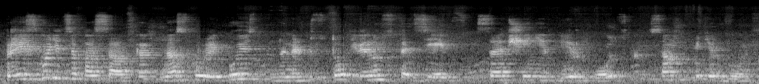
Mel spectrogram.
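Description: A railway station announcer reading a formal, scripted boarding announcement over a public address loudspeaker in a measured way. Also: mid-range voice. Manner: formal, repetitive, measured delivery. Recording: echoing station loudspeaker, distant, crowd noise.

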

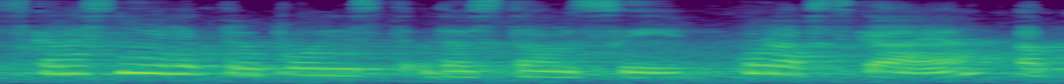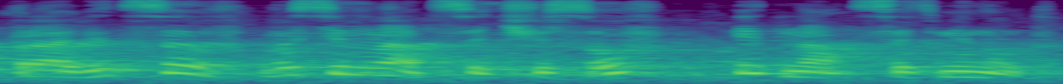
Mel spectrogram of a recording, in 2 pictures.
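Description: Female station announcer for airport-style PA calls: formal, clipped phrasing, swinging intonation, heavy echo. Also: mid-range voice. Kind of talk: public-address train announcement, like an airport announcement. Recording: dull, distant, echoing, noisy station loudspeaker.

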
